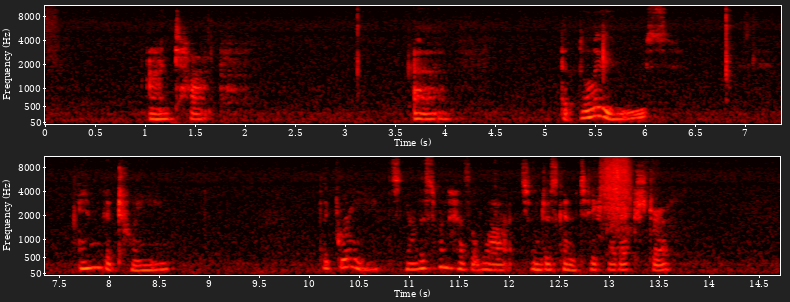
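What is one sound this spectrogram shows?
A middle-aged woman talks calmly and close by, in short bursts.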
